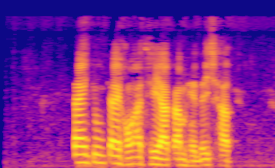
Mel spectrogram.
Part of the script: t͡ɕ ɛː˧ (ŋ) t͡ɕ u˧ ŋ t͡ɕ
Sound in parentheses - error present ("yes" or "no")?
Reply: no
